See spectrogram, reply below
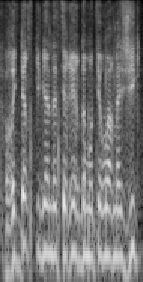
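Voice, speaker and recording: A man's voice: sits high, fairly even intonation, very fast, noisy background, natural voice. A man voicing a dopey, childish middle-aged dad with a goofy, throaty voice in a cartoon game dub. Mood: grumbling. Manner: dopey, blurting. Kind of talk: dubbed cartoon game dialogue.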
